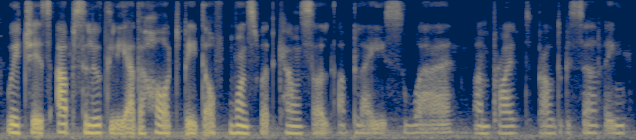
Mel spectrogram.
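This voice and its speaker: A middle-aged woman from Romania, a council director speaking as a podcast guest in a measured, thoughtful way with many pauses. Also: low voice, monotone, vocal fry, a little hiss or hum. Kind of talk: podcast interview.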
